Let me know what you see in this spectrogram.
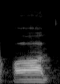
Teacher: الف سے پہلے زبر ہے، حروف مدہ ایک الف کے برابر کھینچ کر پڑھیں گے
